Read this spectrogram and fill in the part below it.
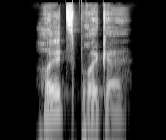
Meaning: second-person singular subjunctive I of beziffern
- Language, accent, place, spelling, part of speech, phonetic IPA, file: German, Germany, Berlin, beziffrest, verb, [bəˈt͡sɪfʁəst], De-beziffrest.ogg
